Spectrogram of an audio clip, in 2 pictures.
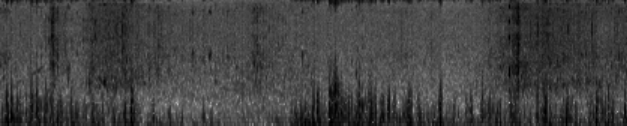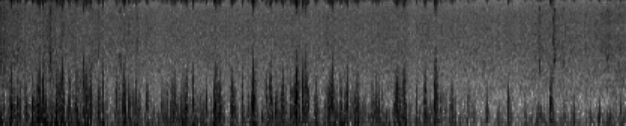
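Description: Wind buffeting the microphone in gusts, over small waves lapping in shallow water on a pebbly shore. The gusts ease briefly about two seconds in, then pick up again.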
